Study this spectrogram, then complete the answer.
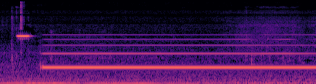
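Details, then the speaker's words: Nissan Armada stopped at a line: parking sensor gives a solid high beep, falsely detecting the painted road line (or dirt) ahead; alert muted by pressing the button. "so see it's dirt it's dirt there I got that turned off"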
